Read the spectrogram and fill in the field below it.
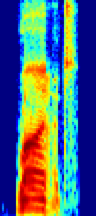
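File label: "ryot", British English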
